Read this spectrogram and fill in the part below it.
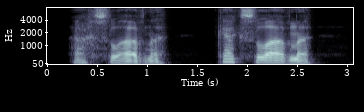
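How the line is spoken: Whisper. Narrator (Russian): прошептала княгиня

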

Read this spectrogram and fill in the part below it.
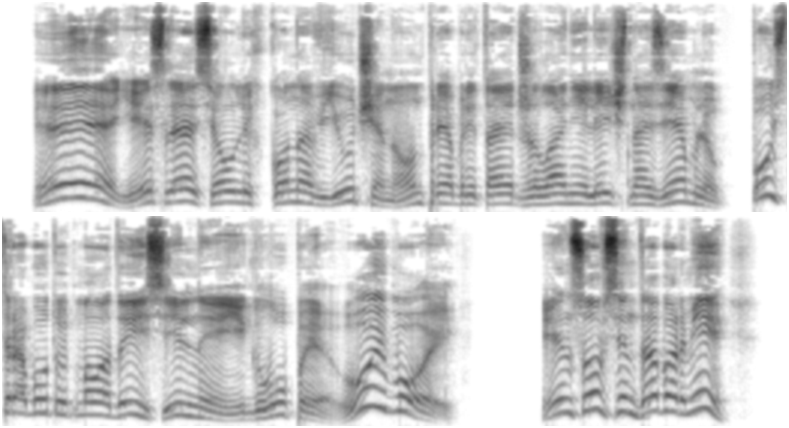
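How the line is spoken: Thunderous exasperated yell. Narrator (Russian): Бородач не выдержал, громоподобно заорал в ответ старшему брату

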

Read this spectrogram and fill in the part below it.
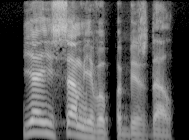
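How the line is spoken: Calm. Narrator (Russian): спокойно продолжил Стилгар

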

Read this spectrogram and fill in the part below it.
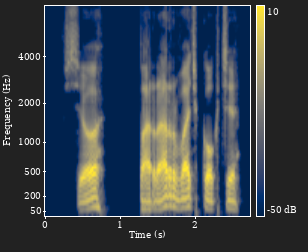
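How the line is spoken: Quiet. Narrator (Russian): тихо произнес Седой

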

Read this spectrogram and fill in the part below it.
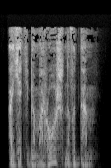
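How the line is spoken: Conspiratorial whisper. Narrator (Russian): заговорщицки прошептала Мария

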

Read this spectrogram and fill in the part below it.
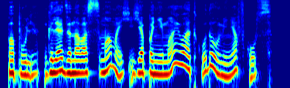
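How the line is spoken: Amused snort. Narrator (Russian): хмыкнула я

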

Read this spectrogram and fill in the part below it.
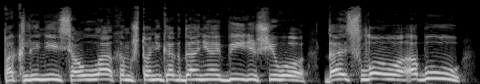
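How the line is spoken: Strained desperate shouting. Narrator (Russian): надрывно кричал Халид

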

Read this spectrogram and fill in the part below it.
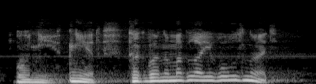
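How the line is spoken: Trembling exclamation. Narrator (Russian): воскликнул Лессинг дрогнувшим голосом

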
